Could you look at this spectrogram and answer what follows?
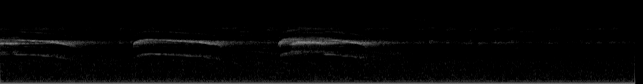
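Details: Young female northern goshawk at the nest in Riga, Latvia, giving three drawn-out, slightly falling whining calls about every one and a half seconds, then quiet, over a steady low hum.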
